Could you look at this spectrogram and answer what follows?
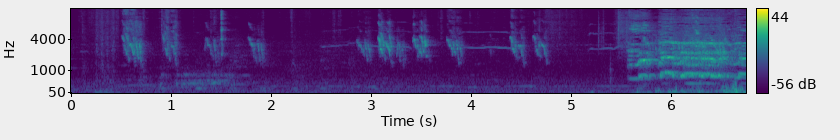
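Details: Pet budgerigars chirping: a run of short, bright chirps, some in quick pairs, repeated several times a second with brief gaps, ending in a dense burst of overlapping chatter and warbling.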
